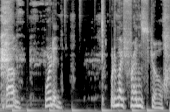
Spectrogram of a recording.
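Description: A gruff put-on character voice with clear music in the background

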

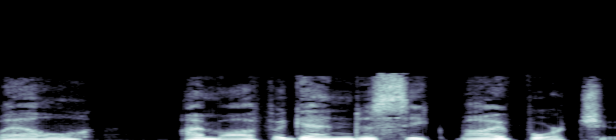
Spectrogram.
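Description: A woman puts on a raspy character voice at a very deep, low pitch. She goes at a fairly slow pace, with very wide pitch swings. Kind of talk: bedtime story. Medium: read story.

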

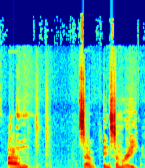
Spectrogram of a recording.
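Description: Noticeable background noise fills the recording. A man is talking through it. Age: 40s. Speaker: podcast co-host. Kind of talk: casual chat. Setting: remote over the internet. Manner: animated.

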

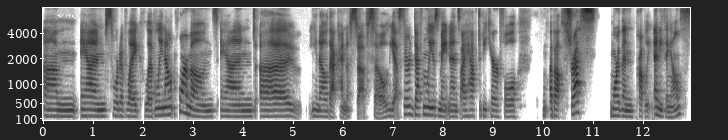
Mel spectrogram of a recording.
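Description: A woman with a Midwestern American accent, fairly low in pitch, at a moderate pace with ordinary pitch variation, over a quiet background. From US Midwest, Ohio (Cleveland/Akron suburbs). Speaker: health coach. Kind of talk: interview.

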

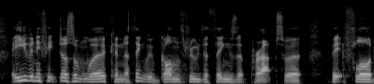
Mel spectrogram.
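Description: With a northern English accent, a man talks at medium pitch with lively intonation, and the sound is dry and close with no echo. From northern England. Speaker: podcast host. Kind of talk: casual chat.

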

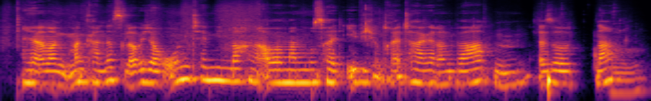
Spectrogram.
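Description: A woman at a fairly low pitch and moderate pace, with ordinary pitch variation and hardly any pauses. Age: 40s. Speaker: podcast host. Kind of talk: casual chat. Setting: at home. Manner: animated.

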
